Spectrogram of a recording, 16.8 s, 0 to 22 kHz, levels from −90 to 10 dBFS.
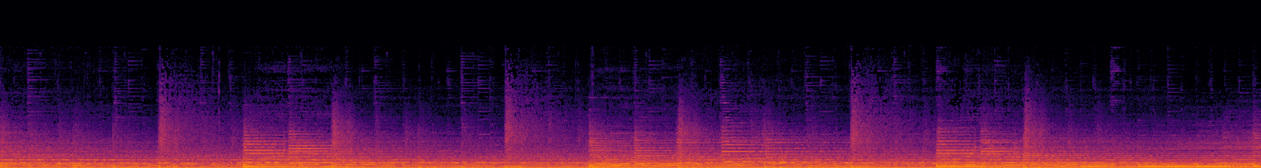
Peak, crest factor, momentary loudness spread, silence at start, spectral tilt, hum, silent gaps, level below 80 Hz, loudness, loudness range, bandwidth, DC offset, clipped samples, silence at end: -4 dBFS; 14 dB; 7 LU; 0 s; -7.5 dB/octave; none; none; -24 dBFS; -19 LUFS; 4 LU; 10 kHz; under 0.1%; under 0.1%; 0 s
